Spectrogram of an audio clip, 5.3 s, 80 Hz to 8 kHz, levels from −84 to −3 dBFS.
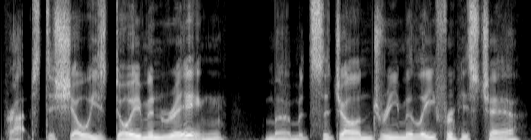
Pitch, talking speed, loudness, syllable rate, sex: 110 Hz, 145 wpm, -17 LUFS, 3.9 syllables/s, male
